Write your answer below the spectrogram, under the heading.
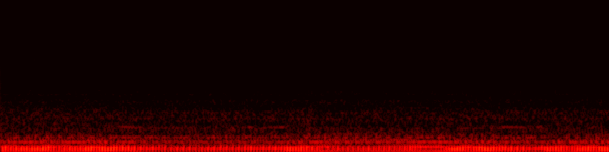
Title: rough idle evo x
